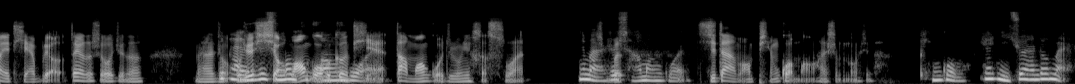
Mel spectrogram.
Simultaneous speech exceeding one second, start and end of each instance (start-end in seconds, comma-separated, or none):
2.2-3.9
